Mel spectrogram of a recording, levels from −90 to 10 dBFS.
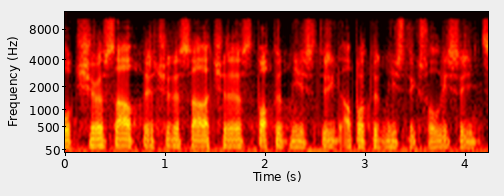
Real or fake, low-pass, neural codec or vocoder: fake; 9.9 kHz; autoencoder, 22.05 kHz, a latent of 192 numbers a frame, VITS, trained on many speakers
